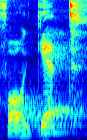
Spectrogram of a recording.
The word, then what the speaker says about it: forget: Ví dụ như các bạn phải đọc là forget chứ không phải là forget. Forget chúng ta lên giọng ở cái âm 2 nè.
